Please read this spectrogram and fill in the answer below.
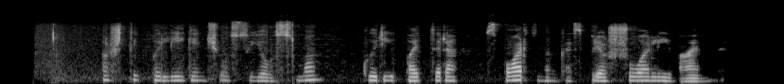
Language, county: Lithuanian, Vilnius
